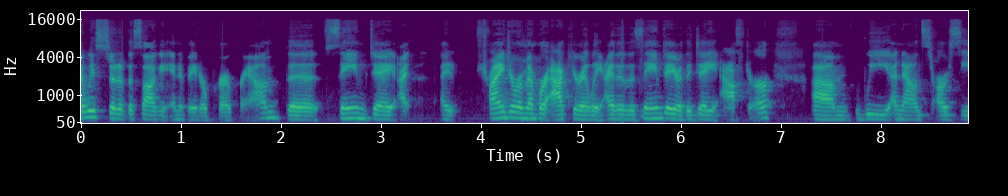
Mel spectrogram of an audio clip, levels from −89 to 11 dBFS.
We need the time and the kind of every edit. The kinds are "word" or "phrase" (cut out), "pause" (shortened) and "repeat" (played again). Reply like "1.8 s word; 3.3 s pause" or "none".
none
